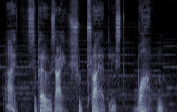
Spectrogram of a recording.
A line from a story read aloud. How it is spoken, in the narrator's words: he muttered to himself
